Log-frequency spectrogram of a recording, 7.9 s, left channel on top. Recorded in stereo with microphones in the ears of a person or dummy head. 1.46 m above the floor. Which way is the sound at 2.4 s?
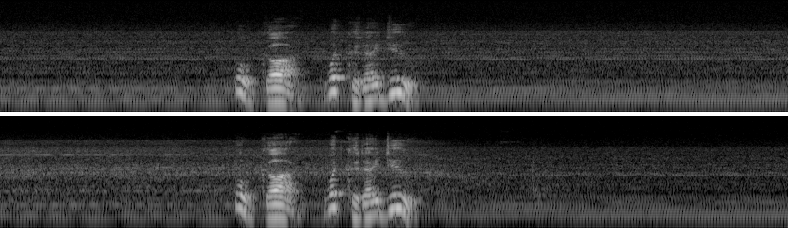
35° right (ahead or behind).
